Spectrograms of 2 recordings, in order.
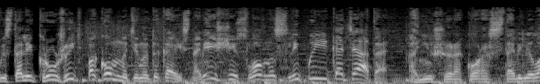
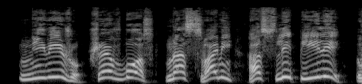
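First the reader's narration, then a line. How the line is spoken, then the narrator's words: Exclaiming. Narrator (Russian): воскликнула напарница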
